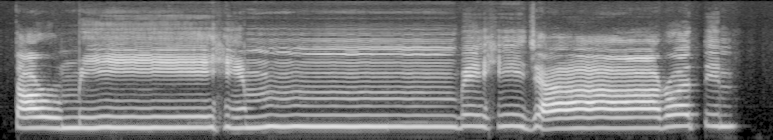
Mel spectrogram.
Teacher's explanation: अगर मीम साकिन के बाद बा मुतहर्रिक आ जाए तो मीम साकिन पर आवाज़ को ठहराते हुए खैशूम से अदा करेंगे और 2 हरकत या 2 सेकंड का वक्त देते हुए लंबा करेंगे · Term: इख़फ़ाए शफ़वी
